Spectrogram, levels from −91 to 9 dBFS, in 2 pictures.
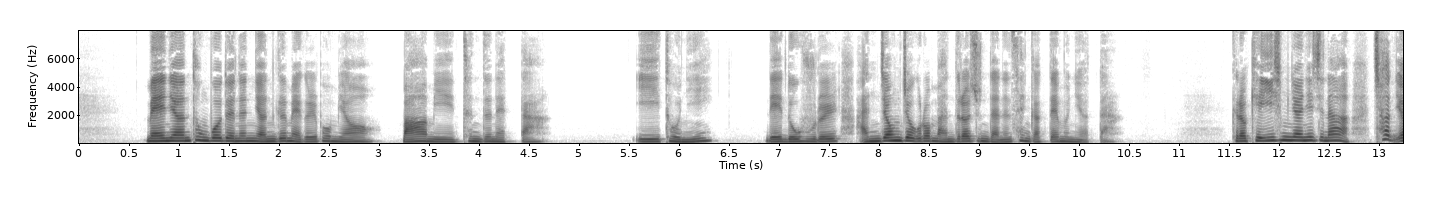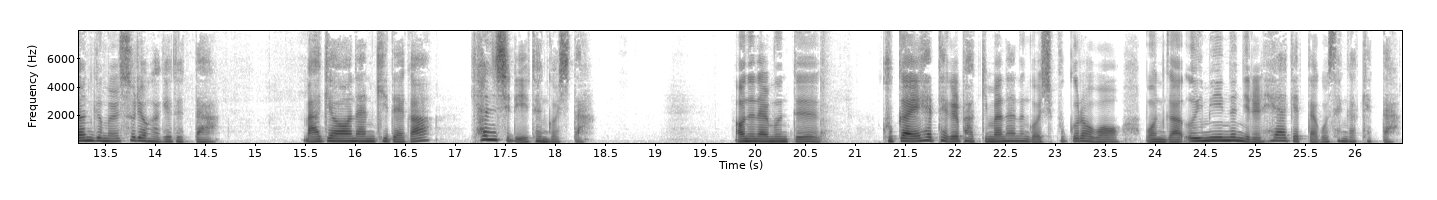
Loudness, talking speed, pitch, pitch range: -23 LUFS, 255 characters per minute, 165 Hz, 145-185 Hz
